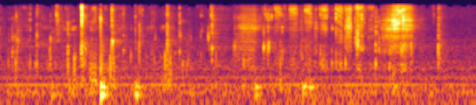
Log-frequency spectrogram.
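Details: Bowser, a pug puppy, samples foods in a close-up taste test, reacting to each one; wet chewing and crunchy bites come in quick irregular bursts, with a breathy snuffle near the end, in a quiet room.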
